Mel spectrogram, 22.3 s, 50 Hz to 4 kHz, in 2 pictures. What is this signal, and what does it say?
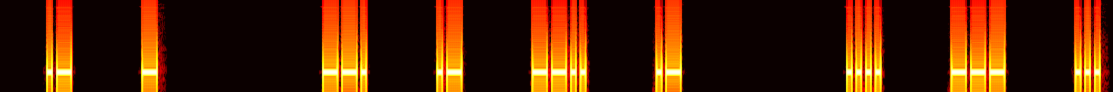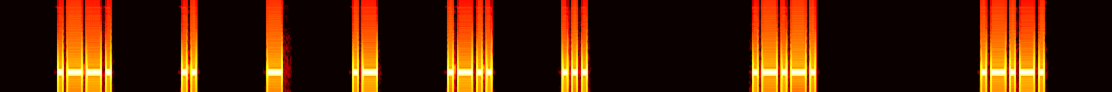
Morse code, heard as a keyed tone, about 25 wpm, spaced as for 10 wpm, 550 Hz. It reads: AT GAZA HOSPITALS <AR> <AR>
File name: podcast / News headlines-1x-25x10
